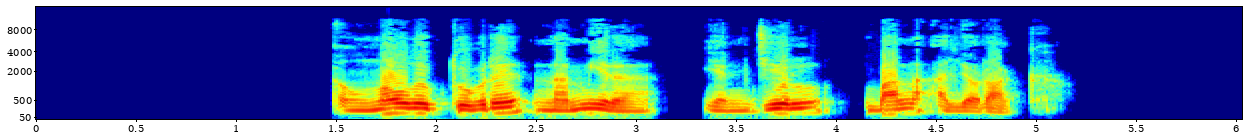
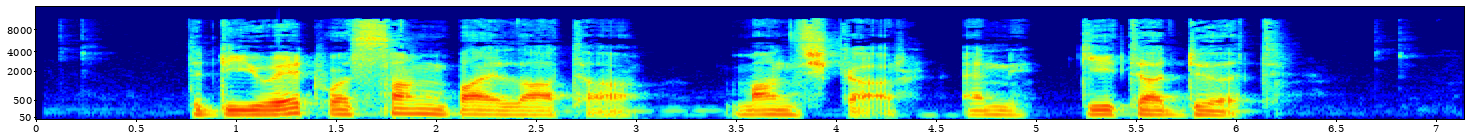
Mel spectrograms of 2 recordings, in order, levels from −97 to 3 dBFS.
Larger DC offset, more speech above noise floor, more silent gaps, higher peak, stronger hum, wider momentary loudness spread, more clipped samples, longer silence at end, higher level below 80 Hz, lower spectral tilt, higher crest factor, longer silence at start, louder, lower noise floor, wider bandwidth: neither; first, over 78 dB vs 49 dB; first, 3.17-3.33 s vs none; about the same, 0 dBFS vs 0 dBFS; neither; second, 11 LU vs 15 LU; neither; about the same, 0.95 s vs 0.95 s; second, -56 dBFS vs -46 dBFS; first, -7 dB/octave vs -5 dB/octave; second, 14 dB vs 20 dB; first, 1.5 s vs 0.75 s; first, -12 LUFS vs -19 LUFS; first, under -90 dBFS vs -68 dBFS; second, 10 kHz vs 11.5 kHz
